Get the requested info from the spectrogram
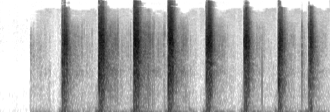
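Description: A run of sharp, bright clicks coming almost four a second, starting about half a second in after near silence, part of a film soundtrack between songs.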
